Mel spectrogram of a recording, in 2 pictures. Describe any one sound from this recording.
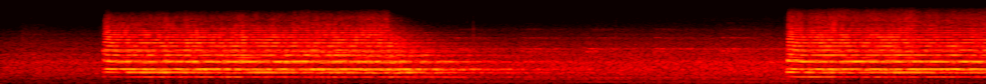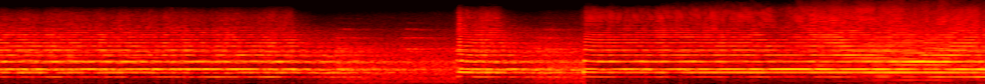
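A diesel locomotive horn blows loud, long blasts.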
